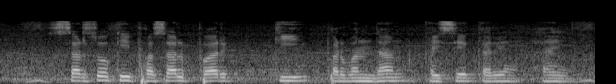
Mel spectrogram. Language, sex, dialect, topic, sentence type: Magahi, male, Southern, agriculture, question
